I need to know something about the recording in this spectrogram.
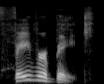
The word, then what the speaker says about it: Favor Bate: So let's kick this off by talking about Favor Bate. I had to ask to make sure I had the pronunciation right, and it's pronounced exactly what it sounds like, from Merrimack.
